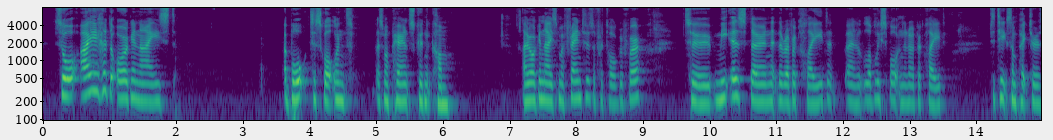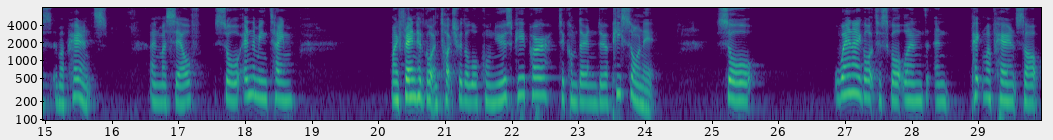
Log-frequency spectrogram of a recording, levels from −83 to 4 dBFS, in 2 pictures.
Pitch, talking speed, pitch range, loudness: 205 Hz, 155 wpm, 195-225 Hz, -28 LUFS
